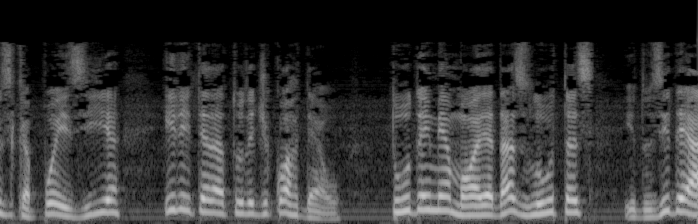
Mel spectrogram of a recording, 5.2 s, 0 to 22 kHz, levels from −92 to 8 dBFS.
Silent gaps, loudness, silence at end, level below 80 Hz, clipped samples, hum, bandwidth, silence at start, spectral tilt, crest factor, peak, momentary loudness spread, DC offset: none; -23 LUFS; 0 s; -66 dBFS; under 0.1%; none; 10.5 kHz; 0 s; -6 dB/octave; 18 dB; -6 dBFS; 12 LU; under 0.1%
